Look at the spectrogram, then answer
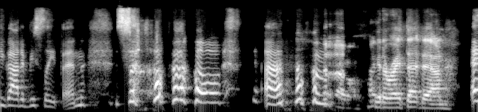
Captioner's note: laughs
